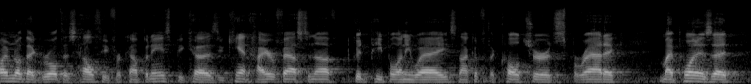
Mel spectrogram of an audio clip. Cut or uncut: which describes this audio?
uncut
